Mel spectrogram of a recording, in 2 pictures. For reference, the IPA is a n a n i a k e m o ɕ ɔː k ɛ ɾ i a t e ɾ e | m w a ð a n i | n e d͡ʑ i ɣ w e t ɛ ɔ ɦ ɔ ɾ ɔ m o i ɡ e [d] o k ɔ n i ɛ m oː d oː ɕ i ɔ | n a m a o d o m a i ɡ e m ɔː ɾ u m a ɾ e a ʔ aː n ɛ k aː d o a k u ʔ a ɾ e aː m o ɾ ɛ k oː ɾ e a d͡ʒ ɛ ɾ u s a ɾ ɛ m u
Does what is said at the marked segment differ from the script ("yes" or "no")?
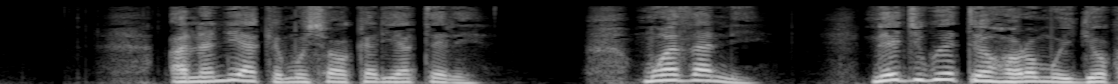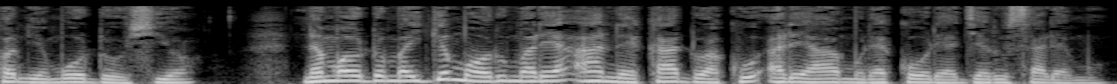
yes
